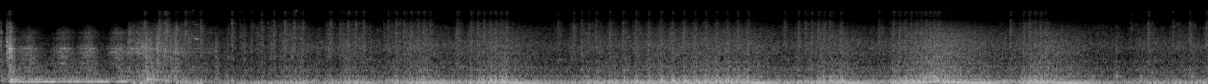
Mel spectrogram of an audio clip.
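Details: 1968 camper bus engine after stuck valve freed and new pushrod fitted: low, uneven idle that hunts and stumbles; rough running, owner suspects old scraped points or too much fuel from the carburetor.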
